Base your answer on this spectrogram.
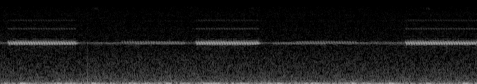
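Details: Continuous high-pitched cricket trill from a summer night, recorded on a Zoom H5, rising into three louder, ringing bursts spaced over the clip, backed by steady low rumbling noise.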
